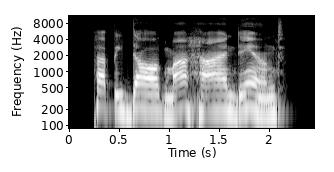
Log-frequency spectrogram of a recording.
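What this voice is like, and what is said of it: Thick southern drawl. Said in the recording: “her southern drawl thick”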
